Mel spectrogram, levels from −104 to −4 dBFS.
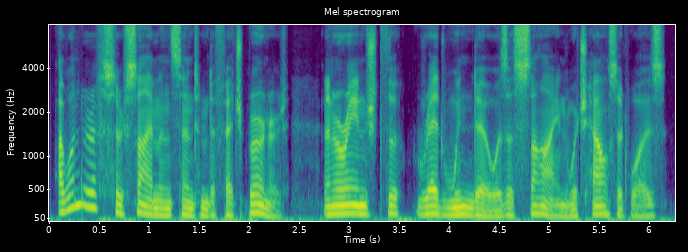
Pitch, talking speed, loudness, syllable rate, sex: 115 Hz, 210 wpm, -18 LUFS, 5.3 syllables/s, male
